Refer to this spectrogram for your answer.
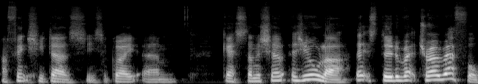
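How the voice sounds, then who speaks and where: A man with a London accent, high pitch, very wide pitch swings and a fairly quick pace. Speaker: online community show host. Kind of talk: casual chat.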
